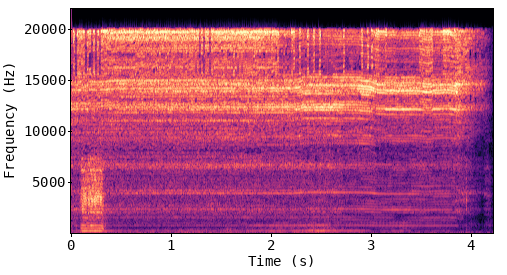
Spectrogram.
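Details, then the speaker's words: Schaper Stomper gen 1 4x4 toy motor bench-run on battery contacts, finger-spun to start: steady even high-pitched buzz holding pitch as it spins up in RPM; runs smooth, normal. "And I just spin with my finger until it takes off. Sometimes they won't take off. There it goes. I'll let it sit and run for a little bit, get up in the RPMs."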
